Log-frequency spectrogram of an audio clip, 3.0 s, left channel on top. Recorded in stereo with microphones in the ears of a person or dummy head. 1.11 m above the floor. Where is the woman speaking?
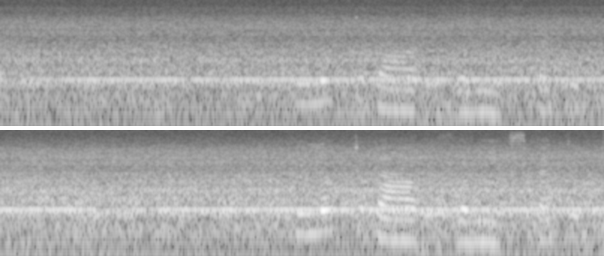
70° right (ahead or behind).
